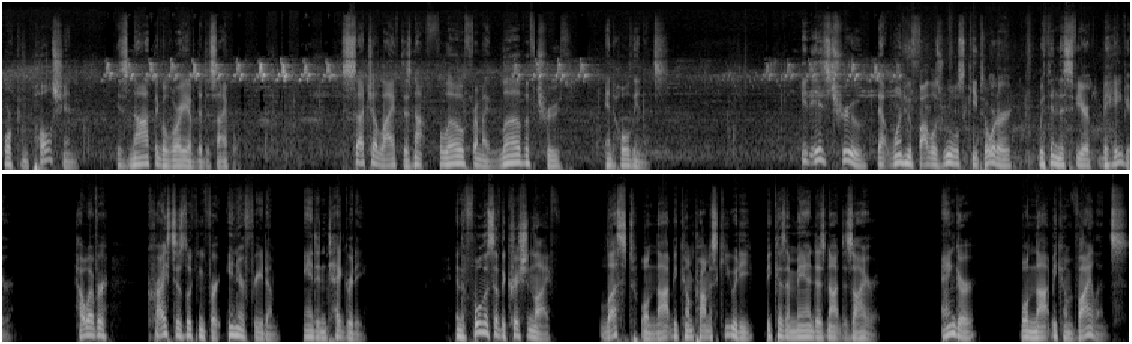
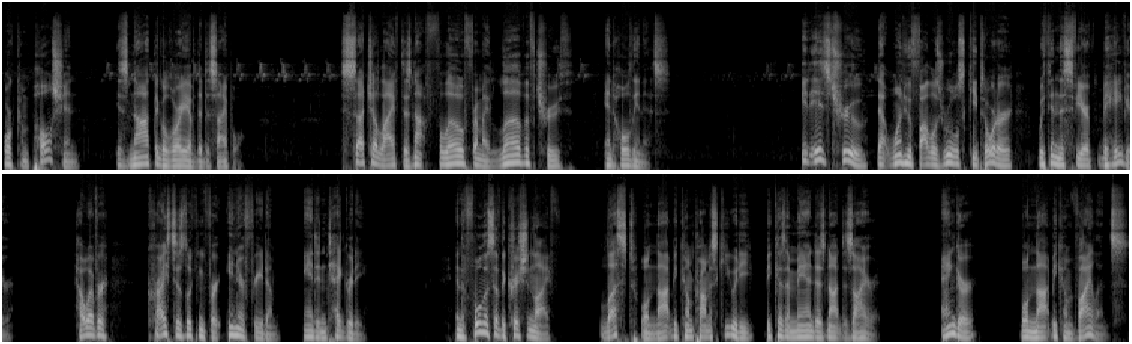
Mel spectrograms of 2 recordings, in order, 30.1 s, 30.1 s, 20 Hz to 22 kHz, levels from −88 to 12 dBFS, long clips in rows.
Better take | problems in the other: second | animal sounds; loud; until 15 s; 2 dB below the speech; faint in the second

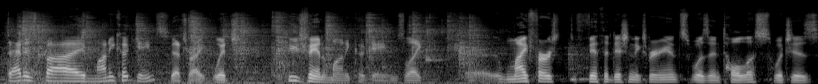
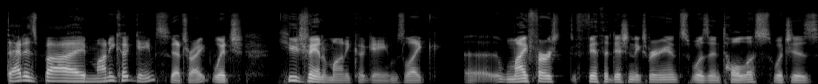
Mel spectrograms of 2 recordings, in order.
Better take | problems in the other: second | rain or running water; loud; throughout; 9 dB below the speech

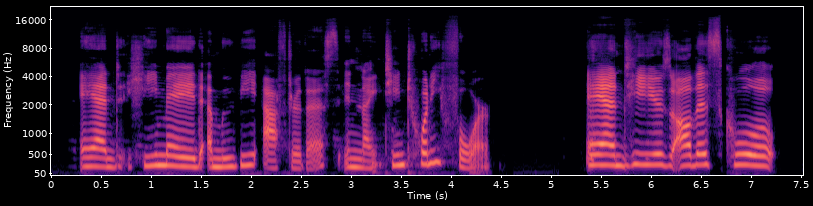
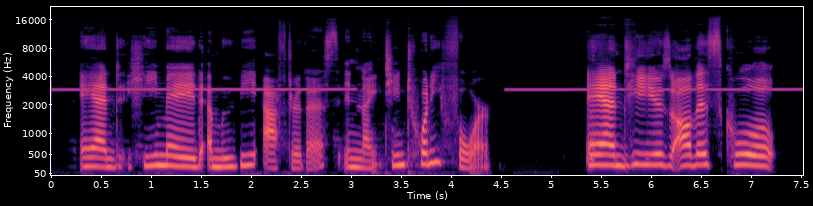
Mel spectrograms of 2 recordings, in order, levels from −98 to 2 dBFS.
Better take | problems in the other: first | high-pitched whine; noticeable; until 3 s and from 4.5 s on; 3 kHz, 20 dB below the speech

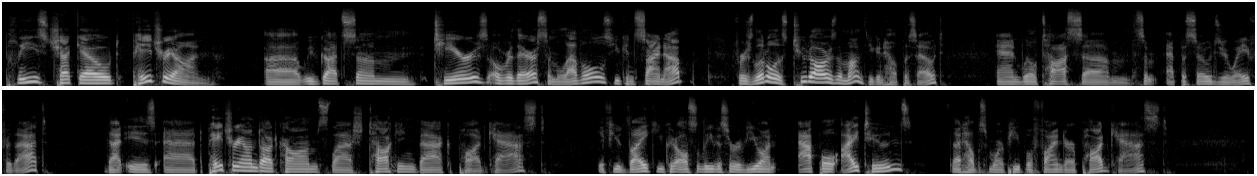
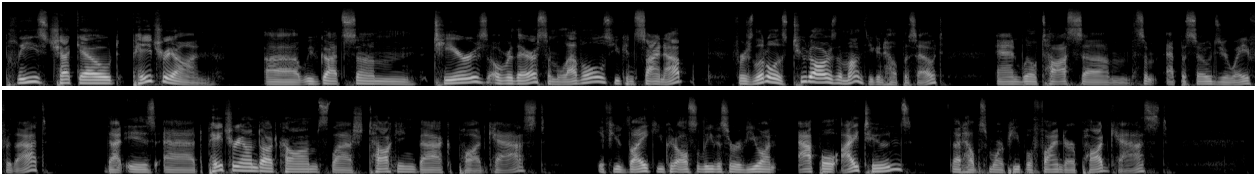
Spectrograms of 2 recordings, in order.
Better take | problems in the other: second | hiss; faint; throughout; 30 dB below the speech

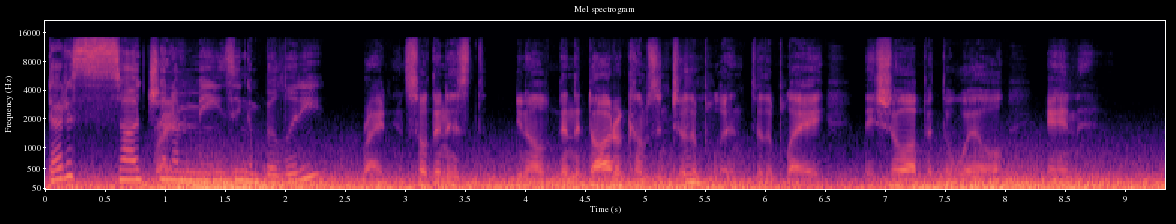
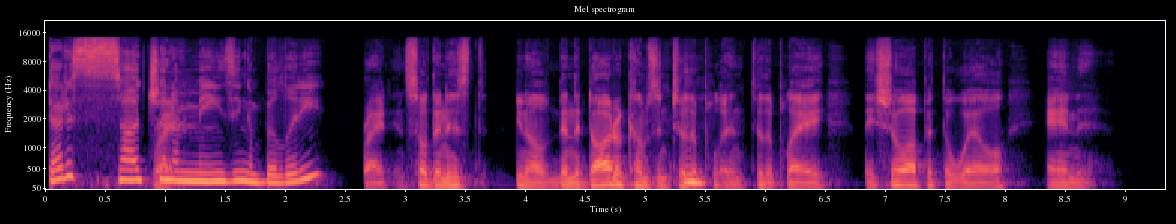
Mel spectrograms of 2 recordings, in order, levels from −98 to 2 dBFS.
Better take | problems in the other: second | wind noise on the microphone; heavy; 6 dB below the speech

